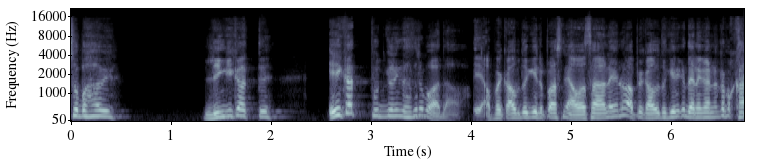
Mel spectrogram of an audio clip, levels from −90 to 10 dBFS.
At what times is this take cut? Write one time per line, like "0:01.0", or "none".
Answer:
0:04.1

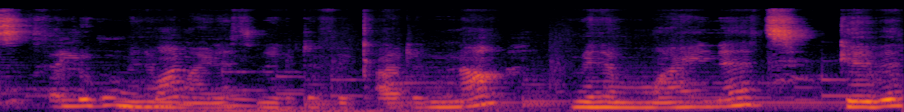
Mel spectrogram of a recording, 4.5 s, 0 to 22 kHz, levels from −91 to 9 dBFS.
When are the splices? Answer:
0:00.9

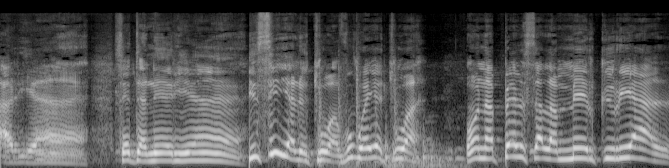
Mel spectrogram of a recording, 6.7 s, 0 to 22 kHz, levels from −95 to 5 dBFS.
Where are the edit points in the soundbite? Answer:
0:02.5

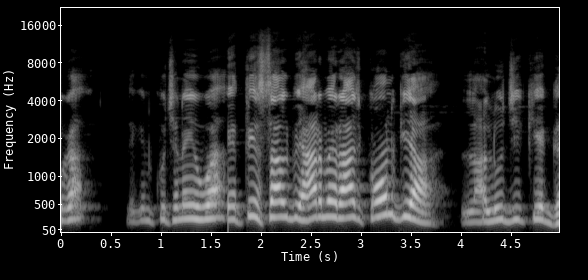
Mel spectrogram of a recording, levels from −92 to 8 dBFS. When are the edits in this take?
0:01.6

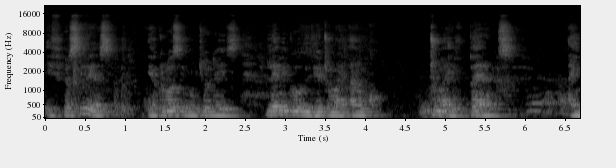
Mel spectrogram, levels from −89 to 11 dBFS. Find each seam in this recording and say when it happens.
none

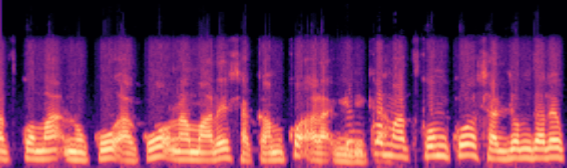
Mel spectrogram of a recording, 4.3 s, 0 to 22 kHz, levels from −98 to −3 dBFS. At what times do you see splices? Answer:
0:02.8

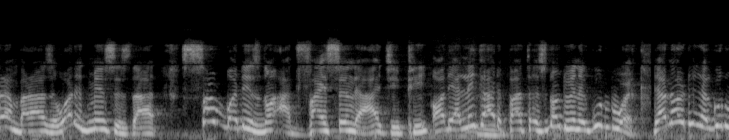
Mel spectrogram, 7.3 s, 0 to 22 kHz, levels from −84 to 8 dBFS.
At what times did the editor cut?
0:04.3
0:06.4

